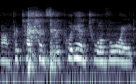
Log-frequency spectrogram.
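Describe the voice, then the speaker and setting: A woman with an American accent speaks very slowly, with audible room echo and noticeable background noise. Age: 60s. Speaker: resident speaking at public comment. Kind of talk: public comment at township meeting. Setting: public meeting hall. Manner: halting, repetitive.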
